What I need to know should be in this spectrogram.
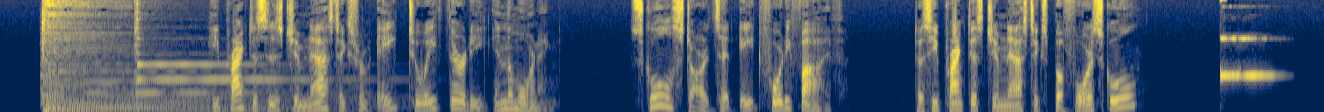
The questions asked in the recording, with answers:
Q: Does he practice gymnastics before school?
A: Yes, he does. He practices gymnastics before school.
